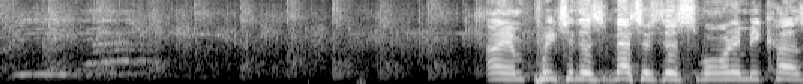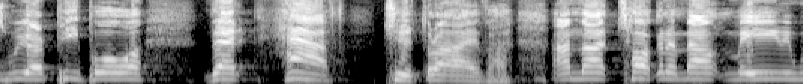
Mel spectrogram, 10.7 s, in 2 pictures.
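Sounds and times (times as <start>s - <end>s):
audience clapping hands: 0.0s - 4.5s
speech: 3.2s - 10.7s.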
